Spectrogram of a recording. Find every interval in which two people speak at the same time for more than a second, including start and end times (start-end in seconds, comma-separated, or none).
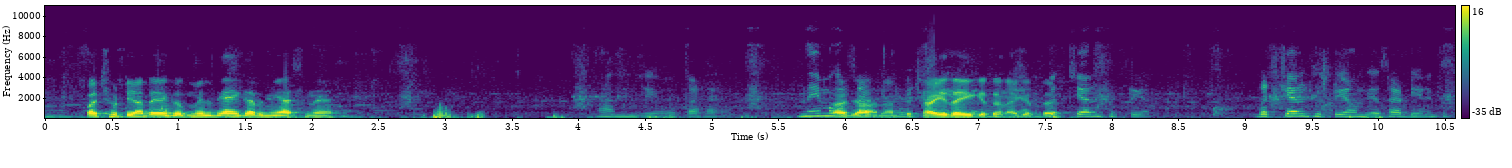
5.9-7.6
